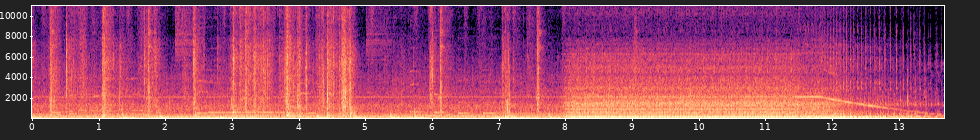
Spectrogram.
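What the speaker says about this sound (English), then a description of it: "the first thing I'm gonna do is start up the generator, let it warm up, let that oil get warm so it'll drain" A Honda portable generator runs steadily as it warms up before an oil service, a loud, close, even mechanical drone with a few sharp clicks early on and no speech.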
